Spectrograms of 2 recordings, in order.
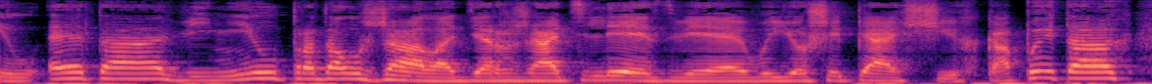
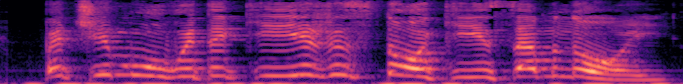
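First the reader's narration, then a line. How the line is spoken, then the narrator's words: Whimpering. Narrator (Russian): он вновь захныкал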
